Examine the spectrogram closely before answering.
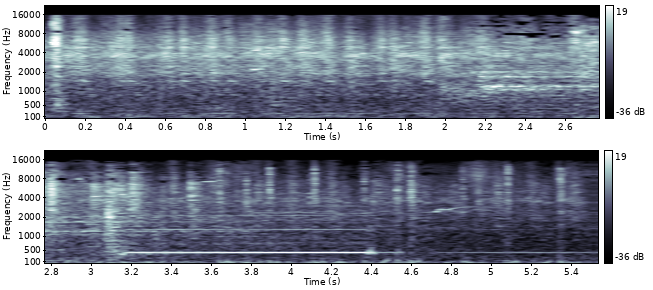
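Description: A generator engine rattles and clanks while being repaired.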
